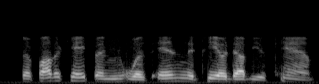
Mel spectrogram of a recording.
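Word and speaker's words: Kapaun: So pick up where you left off with, now, which way do you prefer to pronounce his name? – I call him Father Capon.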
